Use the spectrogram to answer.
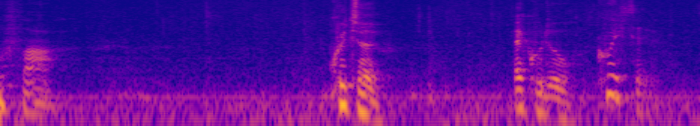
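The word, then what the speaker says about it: Quito: how far quto Ecuador quo that's how the natives pronounce it live my life there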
